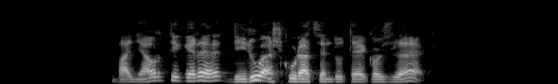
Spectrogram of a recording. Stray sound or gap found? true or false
false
